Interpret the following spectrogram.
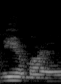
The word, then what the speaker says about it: Nehemiah: Nehemiah. Okay. Uh-huh. All right, just getting my pronunciation correct, guys.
